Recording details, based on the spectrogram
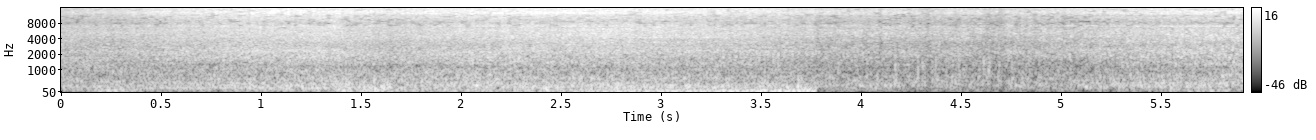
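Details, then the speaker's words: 1982 Pontiac Grand Prix, original 3.8 V6, idling just after oil pan gasket replacement, with a fan blowing on it: steady low rumble with even beat, no knocks or ticks; exhaust sealed, oil pan looks good, running healthy. "Oh, I got lucky. The exhaust sealed up the first shot. Oil pan looks pretty good."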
